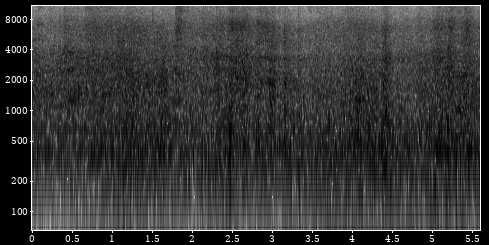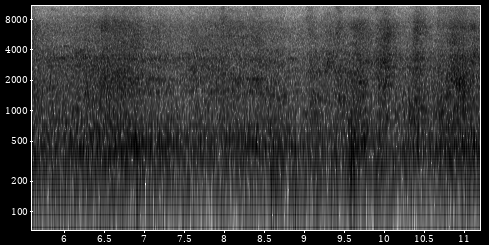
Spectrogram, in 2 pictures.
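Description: Double-stack intermodal well cars of a freight train rolling past. Steel wheels on the rails make a steady loud rumble and rattle, with scattered clicks as the wheels cross the rail joints.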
